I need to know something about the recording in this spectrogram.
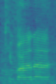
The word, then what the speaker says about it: qbanaa: So qbanaa is the Irish pronunciation for how you'd say like a Cuban. So they pronounce it like if it was spelled a Q instead of like a C.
